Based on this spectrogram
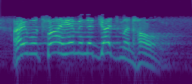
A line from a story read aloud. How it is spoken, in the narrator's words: Turning to the crowd, the governor shouted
